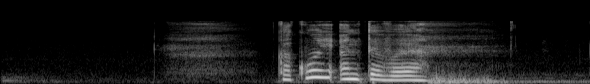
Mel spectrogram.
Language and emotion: Russian, sad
